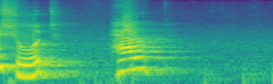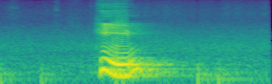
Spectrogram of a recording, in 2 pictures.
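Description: A man speaks in short phrases, close by.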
